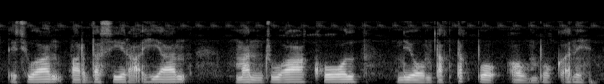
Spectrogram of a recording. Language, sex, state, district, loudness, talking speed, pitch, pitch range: Mizo, male, Mizoram, Aizawl, -18 LUFS, 150 wpm, 115 Hz, 110-120 Hz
